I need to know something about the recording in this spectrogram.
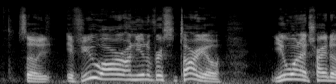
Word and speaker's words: Universitario: Hence the reason why I've been saying Universitario is because if this was a Portuguese pronounced team, that would be the correct way to pronounce it in Portuguese.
